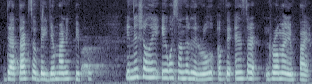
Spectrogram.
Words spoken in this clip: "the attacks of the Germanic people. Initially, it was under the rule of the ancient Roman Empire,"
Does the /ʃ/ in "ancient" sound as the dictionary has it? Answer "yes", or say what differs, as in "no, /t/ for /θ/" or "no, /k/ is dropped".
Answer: no, /s/ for /ʃ/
